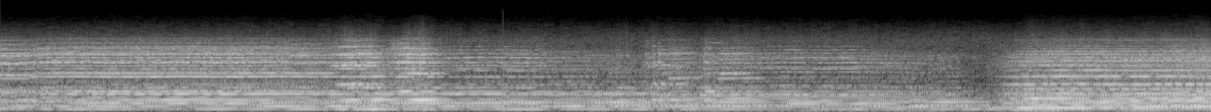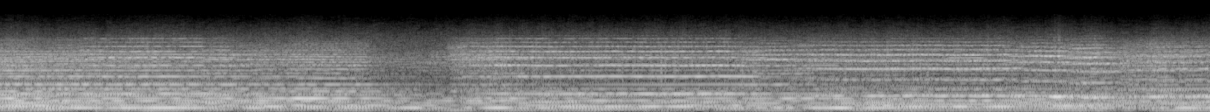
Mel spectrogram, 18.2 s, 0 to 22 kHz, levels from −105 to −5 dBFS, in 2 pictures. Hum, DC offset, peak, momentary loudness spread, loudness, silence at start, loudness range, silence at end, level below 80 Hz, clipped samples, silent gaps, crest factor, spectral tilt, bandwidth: none; under 0.1%; -10 dBFS; 8 LU; -26 LUFS; 0 s; 6 LU; 0 s; -52 dBFS; under 0.1%; none; 16 dB; -6.5 dB/octave; 8 kHz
